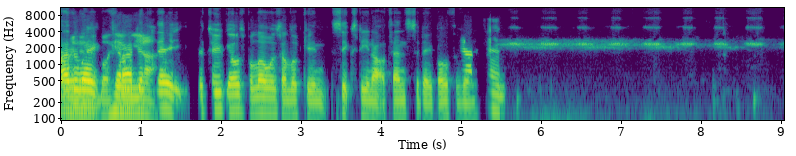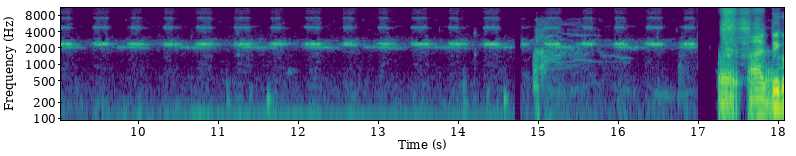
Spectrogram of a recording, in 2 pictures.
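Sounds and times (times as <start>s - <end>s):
cricket chirping: 5.5s - 17.0s.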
